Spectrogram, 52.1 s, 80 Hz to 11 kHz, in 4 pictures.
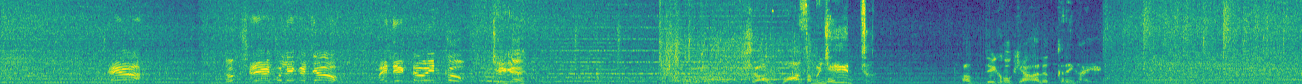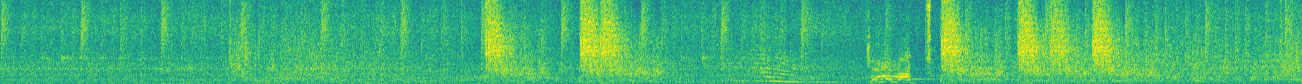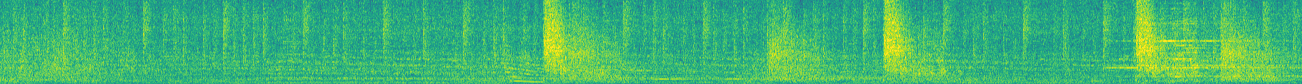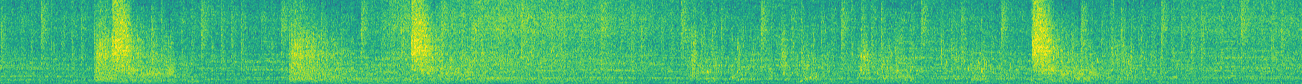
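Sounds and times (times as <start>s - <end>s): dramatic music of held tones: 0.0s - 52.0s.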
